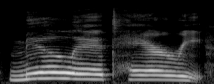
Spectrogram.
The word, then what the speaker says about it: military: book about the military in American English you're gonna pronounce each of the final letters 8ry military in British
